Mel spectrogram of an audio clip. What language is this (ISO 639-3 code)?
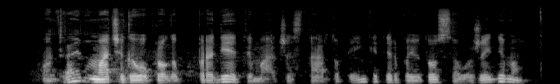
lit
